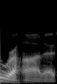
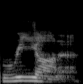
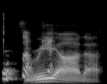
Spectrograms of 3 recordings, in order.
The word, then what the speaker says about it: Rehanna: the kimmel center good afternoon how are you rohana so nice to meet you i'm good it's actually pronounced rihanna you know one of the things i'm supposed to ask before i start this but rihanna yes thank you i apologize absolutely okay so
